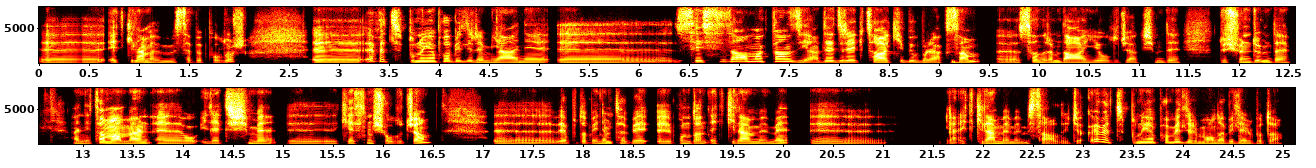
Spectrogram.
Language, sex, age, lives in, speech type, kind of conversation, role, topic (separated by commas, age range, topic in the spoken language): Turkish, female, 30-34, Germany, conversation, advice, user, Başkalarıyla kendini kıyasladığında hedeflerinden nasıl sapıyorsun?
